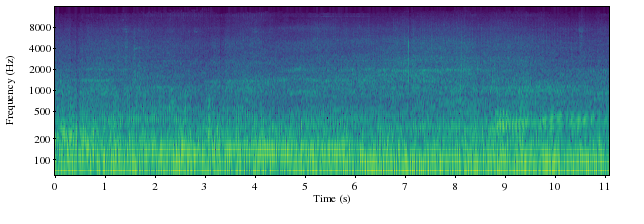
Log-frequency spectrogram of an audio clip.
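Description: Street traffic: engines of passing vehicles, likely motorbikes, running steadily over a busy street din.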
